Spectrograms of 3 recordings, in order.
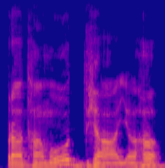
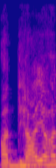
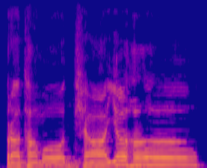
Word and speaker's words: प्रथमोध्यायः: अथ प्रथमोध्यायः अथ प्रथमोध्यायः अध्यायः नहीं बोलेंगे। इसी के साथ जोड़ देंगे। प्रथमोध्यायः ऐसा।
